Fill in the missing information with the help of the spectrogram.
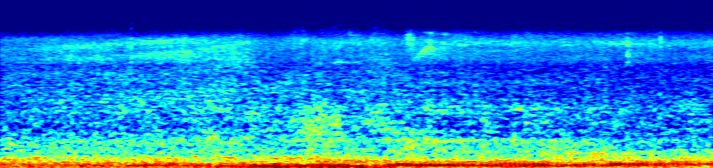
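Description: A steady low engine rumble from a vehicle, a little louder from about a second in, with a couple of short high chirps.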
